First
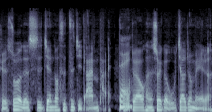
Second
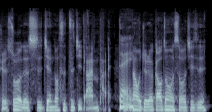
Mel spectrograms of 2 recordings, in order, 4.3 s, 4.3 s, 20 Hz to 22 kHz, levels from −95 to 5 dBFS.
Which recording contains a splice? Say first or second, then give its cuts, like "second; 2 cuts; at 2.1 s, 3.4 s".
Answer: first; 1 cut; at 2.6 s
